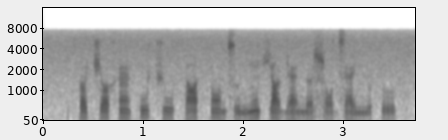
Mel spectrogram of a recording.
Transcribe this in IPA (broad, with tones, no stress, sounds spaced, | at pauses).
θ ʌ˧˩ t͡ʃ ʌ˧˩ x æ̃˧˩ k u˥ t͡ʃ u˧˩ θ ɑ˧˩ θ ɔ̃˧˩ d͡z ʊ˩ ɲ ũ˥ ç ɑ˧˩ ɖ æ˧˩ n̪ ɜ˩ ɮ ɔ˩ d͡z æ˧˩ ɲ ʊ˩ θ ʊ˧˩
